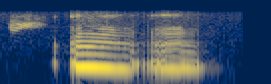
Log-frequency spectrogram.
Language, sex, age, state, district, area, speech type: Manipuri, female, 30-45, Manipur, Kangpokpi, urban, conversation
